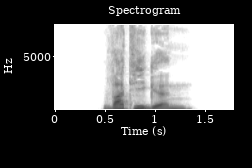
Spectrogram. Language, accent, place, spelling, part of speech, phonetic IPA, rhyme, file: German, Germany, Berlin, wattigen, adjective, [ˈvatɪɡn̩], -atɪɡn̩, De-wattigen.ogg
- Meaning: inflection of wattig: 1. strong genitive masculine/neuter singular 2. weak/mixed genitive/dative all-gender singular 3. strong/weak/mixed accusative masculine singular 4. strong dative plural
